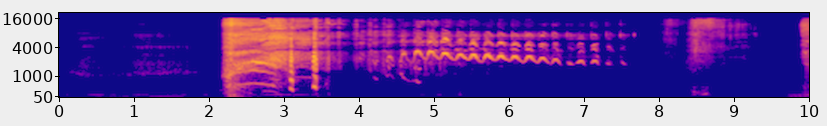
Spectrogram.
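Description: Birds calling: a loud harsh squawk about two seconds in, then a run of high, warbling, trilled whistles.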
